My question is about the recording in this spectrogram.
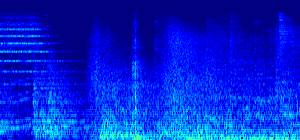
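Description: Online slot game music and sound effects as four scatter symbols trigger the free-spins bonus. Held chime tones fade out in the first second, then a noisy swell and a single sharp hit come about three seconds in, followed by steady background game music.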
